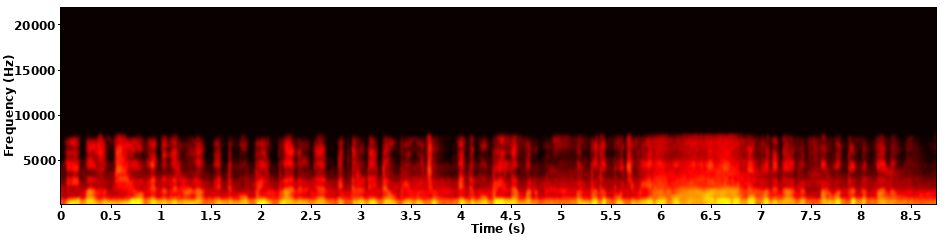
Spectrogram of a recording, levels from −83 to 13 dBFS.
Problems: constant background noise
